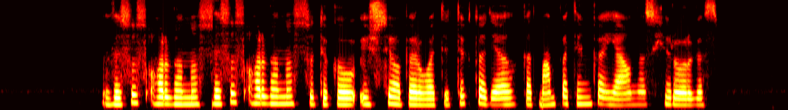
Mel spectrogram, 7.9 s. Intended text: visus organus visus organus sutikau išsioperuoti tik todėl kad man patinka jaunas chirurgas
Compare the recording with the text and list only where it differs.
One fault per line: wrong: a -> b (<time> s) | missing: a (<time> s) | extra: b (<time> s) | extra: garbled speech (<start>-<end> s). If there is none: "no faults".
no faults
